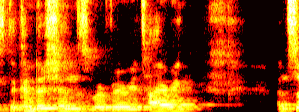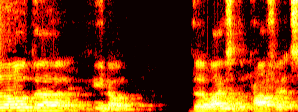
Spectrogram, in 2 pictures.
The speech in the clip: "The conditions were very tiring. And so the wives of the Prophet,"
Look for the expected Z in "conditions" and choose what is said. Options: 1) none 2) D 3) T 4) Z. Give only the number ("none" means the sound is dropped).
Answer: 4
